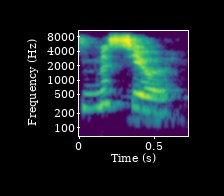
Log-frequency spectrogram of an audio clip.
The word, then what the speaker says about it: monsieur: struggle again for example how should you pronounce this word you're not saying because I told you it's O and O the why you know I really should be more sure but it's not it's Monsieur monsieur this should be Merry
